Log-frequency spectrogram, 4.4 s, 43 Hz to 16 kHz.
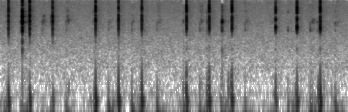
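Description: A small rectangular metal clicker with a ridged, textured body is held in the fingertips just above the microphone while the fingers press its mechanism. It makes 14 short, dry clicks at an uneven pace, each with a soft low thump under a bright snap that dies away almost instantly.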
